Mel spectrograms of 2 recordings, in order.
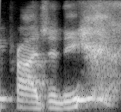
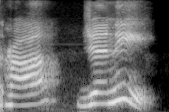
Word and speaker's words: progeny: I knew I was saying it wrong, but I was like, I read it and I'd be like, progeny, and then he said, I was like, oh, the O is extended. Progeny.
